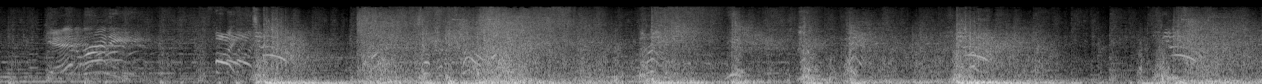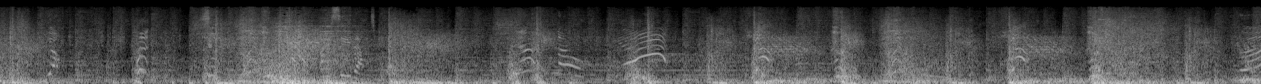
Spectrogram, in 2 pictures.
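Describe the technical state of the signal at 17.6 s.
At 17.6 s the signal is intact, with nothing audible there to point to a technical fault.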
